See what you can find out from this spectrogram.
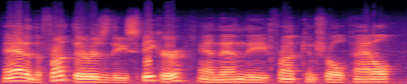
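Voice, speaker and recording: Man, mid-pitched voice, unscripted demo presenter, halting unhurried delivery. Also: expressive, darkish tone. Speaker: presenter showing vintage radio gear. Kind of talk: unscripted show-and-tell demonstration.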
